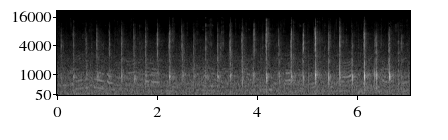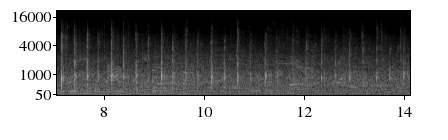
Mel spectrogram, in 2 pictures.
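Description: Horse's shod hooves clip-clopping on cobblestones as a horse-drawn carriage passes close by, about three strikes a second. They are loudest around the middle and fade away near the end.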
